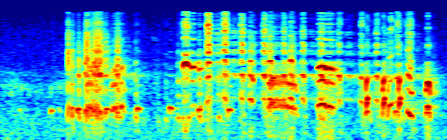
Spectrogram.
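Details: A waterhen gives harsh, noisy clucking and croaking bursts in a rapid, uneven series, with a few squeakier notes mixed in. The call is used as a lure for trapping birds at night.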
